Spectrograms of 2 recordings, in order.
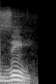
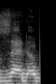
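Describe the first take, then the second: First: The letter is said as 'zee'. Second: The letter is said as 'zed'. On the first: The speaker calls it right. "this last letter is called as Z" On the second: The speaker calls it wrong. "not Z"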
